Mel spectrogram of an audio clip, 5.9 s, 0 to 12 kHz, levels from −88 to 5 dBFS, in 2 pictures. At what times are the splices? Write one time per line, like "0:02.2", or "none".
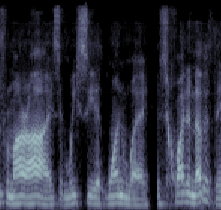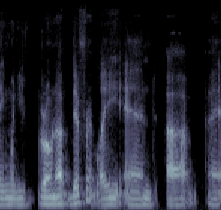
0:02.0
0:03.4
